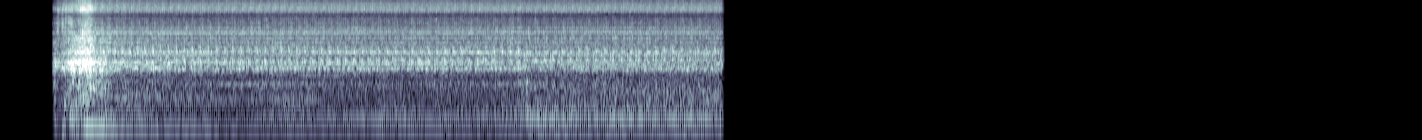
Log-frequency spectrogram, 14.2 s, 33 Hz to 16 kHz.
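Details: 2013-2017 Honda Accord 2.4L Earth Dreams engine on a cold start: brief harsh rattle fading into a steady idle from the cam chain tensioner (Honda TSB 19-019); the fix is a new tensioner.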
